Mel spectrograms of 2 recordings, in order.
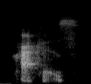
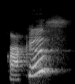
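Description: First: Said in the usual way. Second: Much higher, louder squawky bird question; parrot voice. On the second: A narrator's reading. The galah peeks out and says its name, parrot voice. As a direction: squeak it like a galah. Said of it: "he said".

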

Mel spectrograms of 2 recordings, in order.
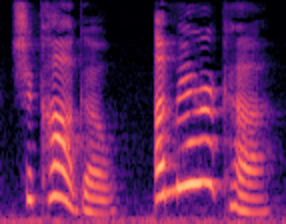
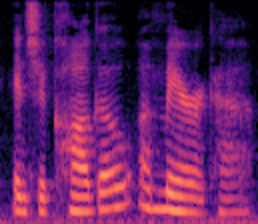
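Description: First: America yelped much higher and louder; excited yelp. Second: Said in the usual way. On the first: A narrator's reading. Young daughter yelping at news of Chicago, America. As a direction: burst out with America in delight. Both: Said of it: "Fiona yelped".

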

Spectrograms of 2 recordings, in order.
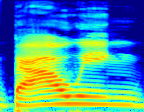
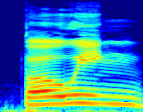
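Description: First: Bowing said as "bow-ing", OW as in cow; bowing like bowing your head, "bow"; bowing with the OW of now; rhymes with cow. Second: Bowing said as "boh-ing", long O; Bowing like bowing a violin, "boh"; rhymes with going. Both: Shown as a demonstration. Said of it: "banjo tuners".

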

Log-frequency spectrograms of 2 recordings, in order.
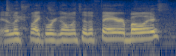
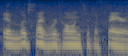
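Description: First: Loud, high hype to the crew; hyped announcement. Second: Said in the usual way. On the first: Real, not acted. Hyped announcement, first take.

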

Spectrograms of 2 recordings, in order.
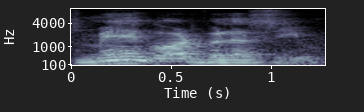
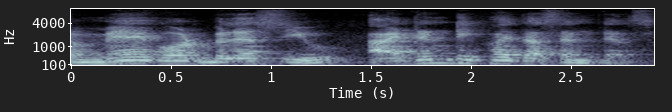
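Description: First: "May God bless you" repeated at a crawl, word by word; very slow repeat. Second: English question drawn out word by word at a crawl; very slow reading of the question. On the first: Teacher repeating the example sentence, very slowly. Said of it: "এটি কী রকমের sentence". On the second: Teacher reading the exercise to the class, very slowly. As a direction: read each word of the question slowly for the students. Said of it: "এগারো নম্বরে". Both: Shown as a demonstration.

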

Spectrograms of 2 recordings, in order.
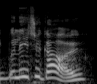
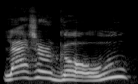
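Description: First: Higher, louder, complacent sailor. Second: Loud, slow, incredulous question; outraged disbelief. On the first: Bosun tells captain of the prisoner, complacent. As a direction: report it as a job well done. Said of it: "Smee answered complacently". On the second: Captain hears his prisoner was released, outraged. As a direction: echo it back, drawn out in disbelief. Captain appalled by crew's news. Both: A narrator's reading.

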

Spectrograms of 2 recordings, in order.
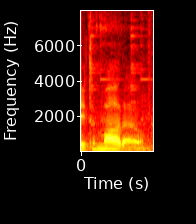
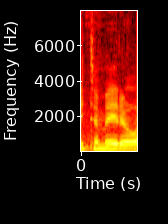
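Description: First: "tomato" said as to-MAH-to; broad AH in the middle of "tomato"; tomahto pronunciation. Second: Said in the usual way. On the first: Shown as a demonstration. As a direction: rhyme the middle of "tomato" with spa. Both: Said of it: "the song goes".

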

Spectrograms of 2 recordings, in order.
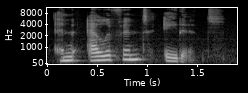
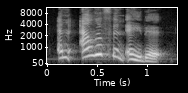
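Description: First: Said in the usual way. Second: High, quick, loud excuse; panicked. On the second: Acted. Boy without a ticket making an excuse, panicked. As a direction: blurt it out in a panic. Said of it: "Bob panicked".

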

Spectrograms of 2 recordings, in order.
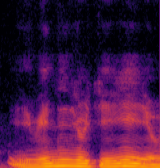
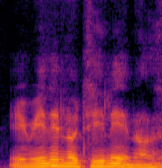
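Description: First: "chilenos" mushed into mocking baby-like gibberish; burla balbuceada. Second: Said in the usual way. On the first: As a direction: garble "vienen los chilenos" mockingly. Mangled mocking repeat of same words. ("chilenos" deformado en balbuceo burlón)

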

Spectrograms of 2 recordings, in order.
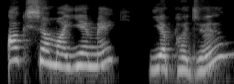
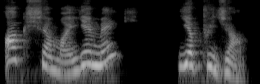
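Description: First: Yapacağım in full, ya-pa-ja-ım; written form. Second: Yapacağım as ya-pı-jam; spoken contraction. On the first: Teacher reads quiz option A, full yapacağım. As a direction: read yapacağım as spelt. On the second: Teacher reads quiz option B, yapacağım as yapıcam. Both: Shown as a demonstration. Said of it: "hangisinin telaffuzu doğrudur?".

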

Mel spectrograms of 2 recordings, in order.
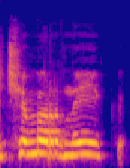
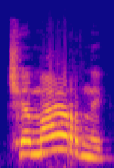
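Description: First: "чемерник" stressed on НИК; stress on last syllable. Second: "Чемерник" stressed on МЕР; stress on second syllable. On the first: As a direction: push the final syllable of "чемерник". («чемерник» з наголосом на НИК) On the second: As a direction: lean on the middle syllable of "Чемерник". («Чемерник» з наголосом на МЕР) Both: Shown as a demonstration. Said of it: "як правильно, е, наголос".

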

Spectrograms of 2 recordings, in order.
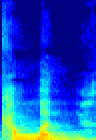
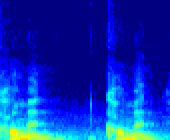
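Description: First: "common" drawn out slowly as CAM-mần; exaggerated mispronounced "common"; wrong pronunciation demo. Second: "common" with stressed KOM, weak second syllable; careful demo of "common", KOM-ən; first-syllable stress. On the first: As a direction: show the mistaken "common" with an a-like first vowel. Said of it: "Không đọc là common". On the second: Shown as a demonstration. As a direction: model "common", falling after an open first vowel. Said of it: "nhấn trọng âm thì chúng ta đọc".

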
